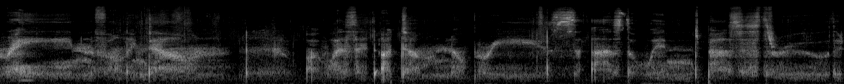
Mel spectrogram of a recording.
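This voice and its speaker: A woman playing a gentle witch examiner in an ASMR roleplay, whispering in a soothing, deliberate, mysterious way. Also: low-quality recording. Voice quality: breathy, unvoiced whisper.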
